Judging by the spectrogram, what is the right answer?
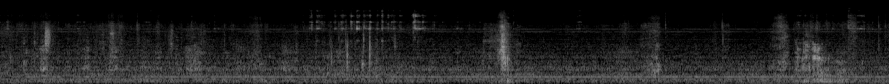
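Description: Two dogs, a big shaggy black dog and a small black dog, playing together: scattered scuffling and short dog noises, with a sharp knock about five seconds in.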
